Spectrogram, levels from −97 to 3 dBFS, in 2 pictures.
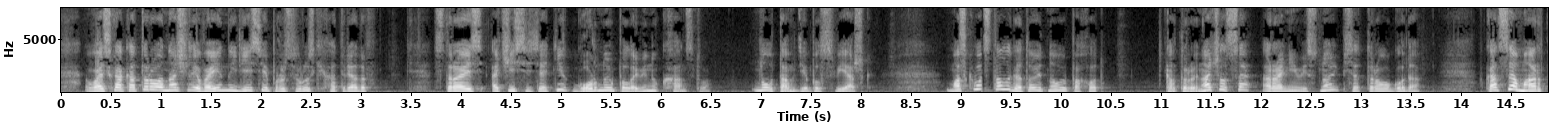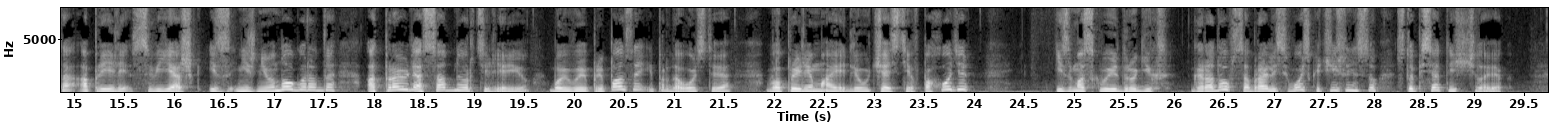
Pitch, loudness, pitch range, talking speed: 185 Hz, -15 LUFS, 165-235 Hz, 130 wpm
